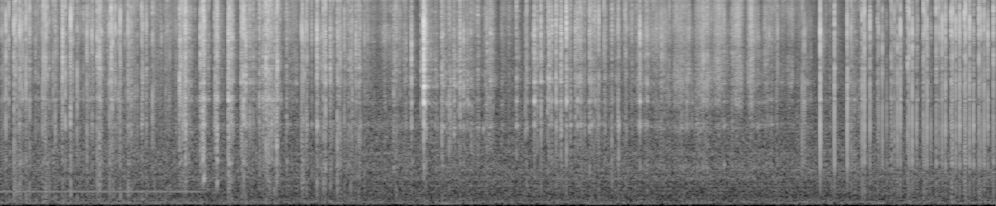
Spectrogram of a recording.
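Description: Long nails tap and scratch a bundle of hollow orange plastic straws, making quiet, fast, dry clicks and scratchy rustles that are bright and die away almost instantly. A faint steady low tone hums under the first three seconds, and a few sharper, louder taps stand out around the middle and near the end.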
